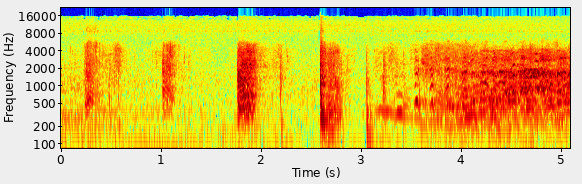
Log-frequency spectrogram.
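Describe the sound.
A person blows several wet, raspy mouth-fart noises in short bursts, simulating hanging oneself, then an audience breaks into sustained laughter that builds and fills the rest of the moment.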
